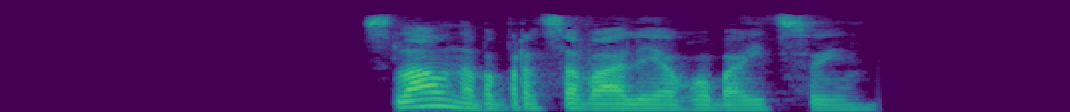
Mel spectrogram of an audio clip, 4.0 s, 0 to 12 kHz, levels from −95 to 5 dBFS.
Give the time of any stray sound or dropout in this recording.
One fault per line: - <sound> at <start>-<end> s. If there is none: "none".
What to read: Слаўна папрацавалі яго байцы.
none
